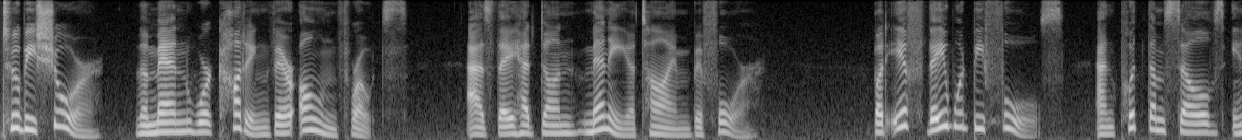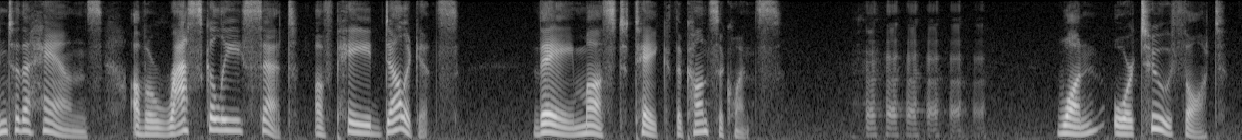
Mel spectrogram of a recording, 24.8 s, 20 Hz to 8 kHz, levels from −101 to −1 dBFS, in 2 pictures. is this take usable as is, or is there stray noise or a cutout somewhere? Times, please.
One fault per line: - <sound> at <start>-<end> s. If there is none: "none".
- laugh at 20.9-22.3 s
